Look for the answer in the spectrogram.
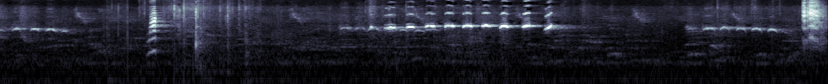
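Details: A parrot calls with steady whistled notes, interrupted by a sharp rasping burst and a flutter. Then comes a long series of rapid repeated chirps on one pitch, more whistles, and a closing squawk.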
